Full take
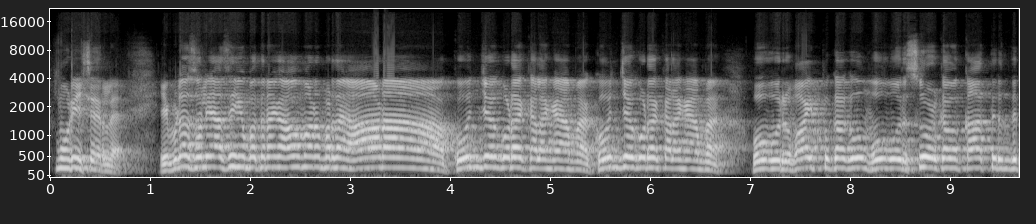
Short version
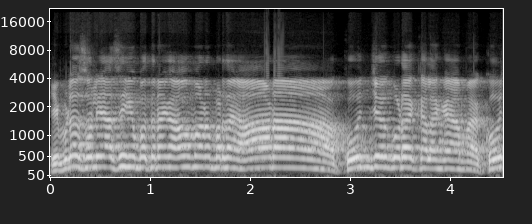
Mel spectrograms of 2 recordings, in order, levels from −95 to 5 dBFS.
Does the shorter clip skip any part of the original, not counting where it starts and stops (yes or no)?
no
